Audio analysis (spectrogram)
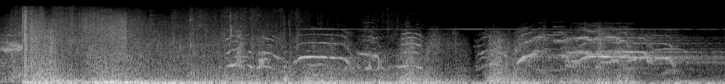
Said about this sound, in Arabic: مجرد ما باخد أول خطوة تجي قذيفة من الزاوية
